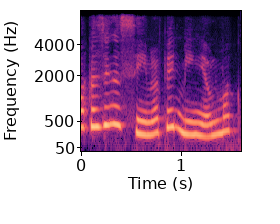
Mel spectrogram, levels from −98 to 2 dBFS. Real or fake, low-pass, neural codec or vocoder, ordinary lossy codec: fake; 7.2 kHz; codec, 16 kHz, 1 kbps, X-Codec, HuBERT features, trained on LibriSpeech; none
